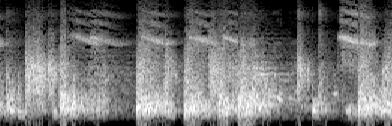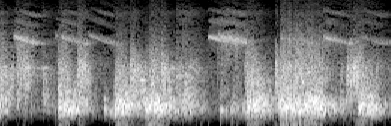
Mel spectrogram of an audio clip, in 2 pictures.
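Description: Strings of firecrackers going off very loudly in repeated crackling bursts, mixed with the beating of hand drums from a temple procession troupe.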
